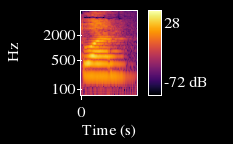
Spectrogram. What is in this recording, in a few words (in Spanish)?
"tuan", Silabas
